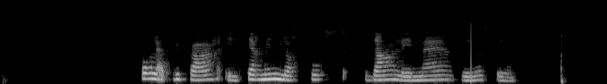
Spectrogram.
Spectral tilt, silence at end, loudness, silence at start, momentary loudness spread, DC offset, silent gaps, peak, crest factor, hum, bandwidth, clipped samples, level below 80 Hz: -7.5 dB/octave; 0.95 s; -25 LUFS; 1.4 s; 24 LU; under 0.1%; none; -10 dBFS; 18 dB; none; 4.8 kHz; under 0.1%; -68 dBFS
